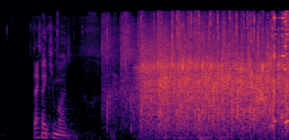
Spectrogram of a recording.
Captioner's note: applause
